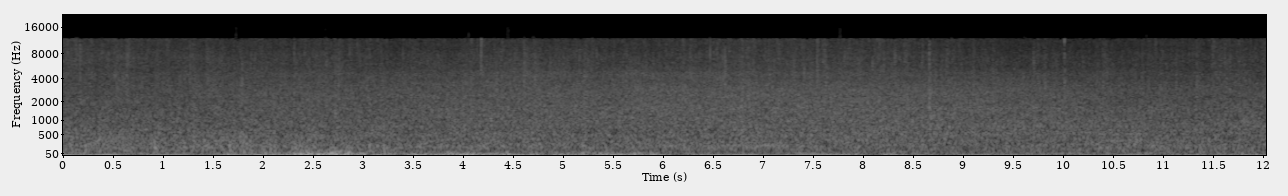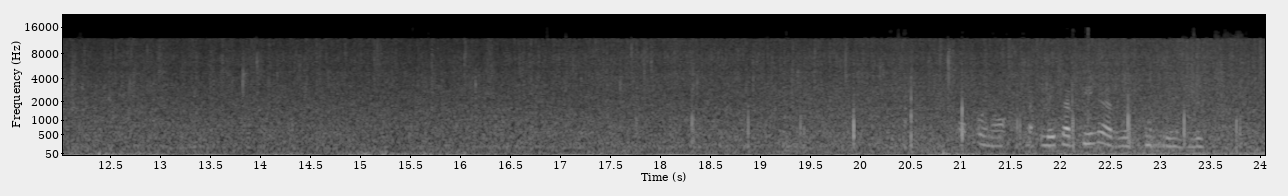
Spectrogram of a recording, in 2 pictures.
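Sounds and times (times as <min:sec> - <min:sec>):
soft outdoor hiss: 0:00.0 - 0:24.0
faint ticks: 0:13.6 - 0:24.0.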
